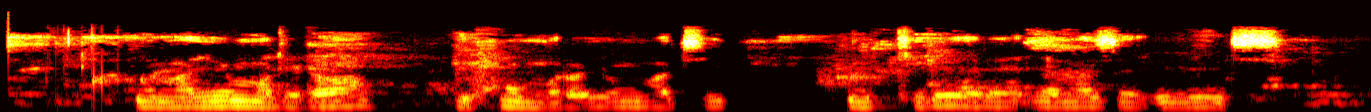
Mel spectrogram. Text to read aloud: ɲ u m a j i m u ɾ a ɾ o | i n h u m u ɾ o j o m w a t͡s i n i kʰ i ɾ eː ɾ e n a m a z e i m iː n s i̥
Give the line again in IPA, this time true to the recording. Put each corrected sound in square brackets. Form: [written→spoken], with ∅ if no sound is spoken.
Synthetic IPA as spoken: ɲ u m a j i m u ɾ [a→i] ɾ o | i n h u m u ɾ o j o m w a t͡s i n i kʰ i ɾ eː ɾ e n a m a z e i m iː n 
